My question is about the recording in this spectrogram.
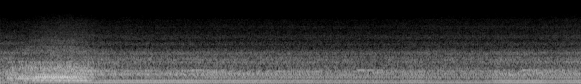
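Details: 2018 Ford Mustang Shelby GT350 fastback, low mileage, original condition: brief rev flare at start-up, then a deep steady idle with an even low rumble and no knocks or ticks; normal, healthy cold start and idle.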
